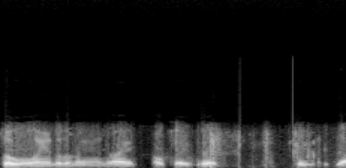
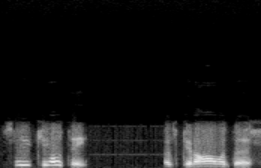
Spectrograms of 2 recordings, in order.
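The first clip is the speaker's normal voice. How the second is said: even higher squeaky begging; mock plea; 13 semitones higher than usual. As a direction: urge him in a shrill hurry, pitched right up. Mock pleading high in court.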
